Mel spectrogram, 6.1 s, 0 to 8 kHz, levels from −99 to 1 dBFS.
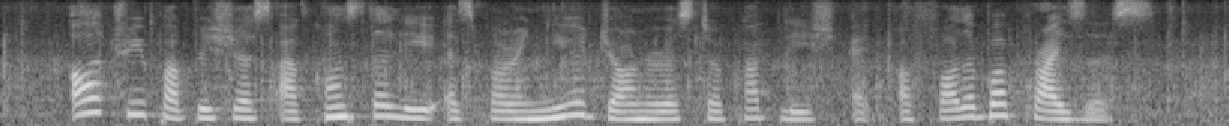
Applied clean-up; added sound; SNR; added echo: none; Rain; 17 dB; none.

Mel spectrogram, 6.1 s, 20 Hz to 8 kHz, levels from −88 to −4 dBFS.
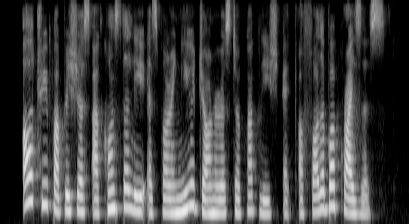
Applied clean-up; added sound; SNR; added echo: neural mask model DeepFilterNet 3.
